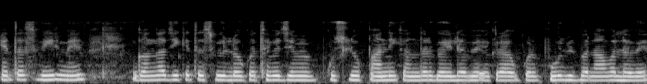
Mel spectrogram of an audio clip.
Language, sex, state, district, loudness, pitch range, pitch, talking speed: Bhojpuri, female, Bihar, Saran, -12 LUFS, 190-210 Hz, 200 Hz, 215 wpm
